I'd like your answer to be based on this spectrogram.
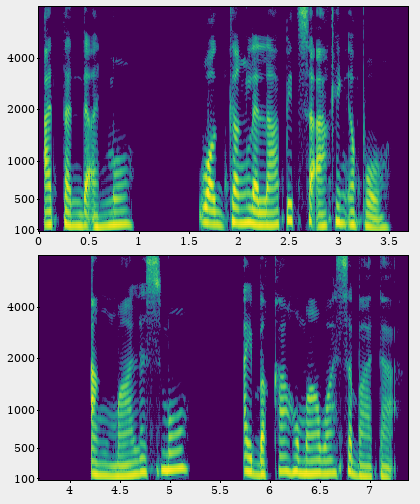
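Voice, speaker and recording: A woman's voice: low voice, darkish tone, dry recording, clean studio sound. Woman acting a cold, imperious elderly matriarch. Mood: commanding, threatening. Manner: commanding, measured, menacing. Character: imperious, coldly cruel elderly wealthy matriarch.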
